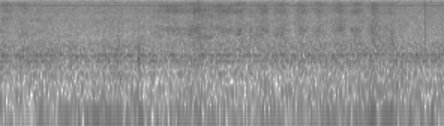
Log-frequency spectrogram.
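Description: Chalk scraping and tapping faintly on a blackboard as a hexagonal lattice with small circles is drawn, over a steady low hum.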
